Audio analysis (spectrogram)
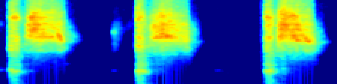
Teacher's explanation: el sonido de la X es como una K y una S. Es como decir ks, ks, ks.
